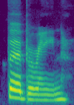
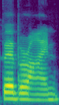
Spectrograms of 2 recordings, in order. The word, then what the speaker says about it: berberine: Do you recommend bourberine? Maybe I'm pronouncing it wrong. Berberine.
